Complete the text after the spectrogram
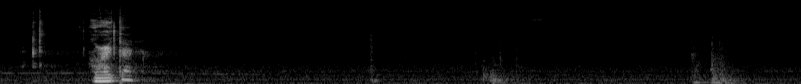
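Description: A heavy wooden door creaks slowly open.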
